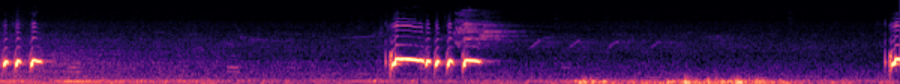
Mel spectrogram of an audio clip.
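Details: Zebra dove from the wild, local stock, calling a rival in ngayer fashion; repeated short bursts of rapid, stuttered coos separated by a few seconds, with a faint higher chirp and low rumble between.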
